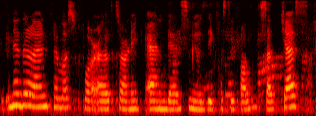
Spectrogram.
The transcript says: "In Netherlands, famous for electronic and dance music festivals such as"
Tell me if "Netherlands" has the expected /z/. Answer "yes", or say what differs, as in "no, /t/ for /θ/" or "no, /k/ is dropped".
no, /z/ is dropped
